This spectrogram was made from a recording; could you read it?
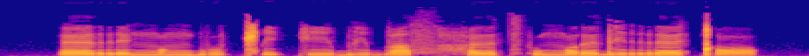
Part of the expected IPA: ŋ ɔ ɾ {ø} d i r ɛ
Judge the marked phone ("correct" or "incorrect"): incorrect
